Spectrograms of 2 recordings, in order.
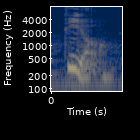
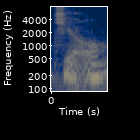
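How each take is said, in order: First: TÍO split as TÍ-o; two-syllable tío. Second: TÍO merged into "tyo"; the wrong tío, I gliding into O; one-syllable tío. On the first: Teacher giving the wanted form, two-syllable TÍ-o. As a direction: stress the í of tío, then a separate o. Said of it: "we want tío". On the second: Teacher naming what we don't want, tío as "tyo". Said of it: "we don't want tío". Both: Shown as a demonstration.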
